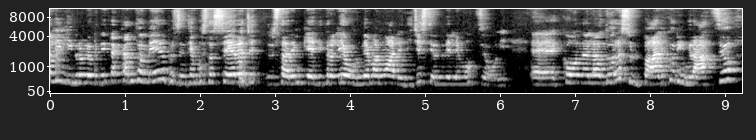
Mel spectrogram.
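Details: Adult speaker in a small room; normal fluent speech.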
